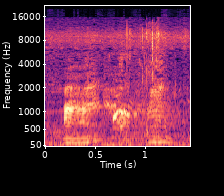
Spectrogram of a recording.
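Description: Geese on a farm give two or three short, faint honks in quick succession, heard close by with no talk over them.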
